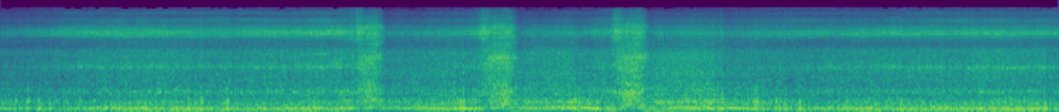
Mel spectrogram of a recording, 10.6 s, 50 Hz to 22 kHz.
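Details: Jeep YJ with 4.2 L inline-six misfiring: uneven running with three sharp rough bursts a second or so apart over the drone; cause unclear.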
